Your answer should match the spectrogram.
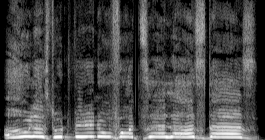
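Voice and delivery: high, loud protesting cry; pained shout. Acted. Rainer under the whip, high loud pained shout. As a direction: yell at her to stop. Whipped, crying out.

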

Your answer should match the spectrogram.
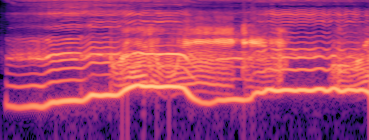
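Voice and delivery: long, high, drawn-out wail; mock crying wail. Dad recalls crying at a movie song, high mock wail. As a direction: stretch it into a high mock sob. I started to cry.

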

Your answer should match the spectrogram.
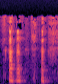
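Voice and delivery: short, irritated laugh through the nose; spiteful laugh. A narrator's reading. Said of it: "کی با حرص خندید".

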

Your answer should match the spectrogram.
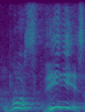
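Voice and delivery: high-pitched startled question; surprised questioning. Acted. Acting the date seeing the caravan.

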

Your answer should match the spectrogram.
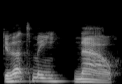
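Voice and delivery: loud parade-ground snap; snapped command. A narrator's reading. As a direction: snap out the order. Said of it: "his voice had a snap to it".

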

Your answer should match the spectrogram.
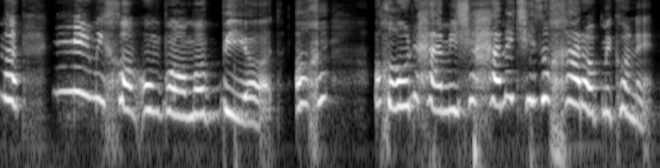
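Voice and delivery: high, whiny fake crying with yelps; fake sobbing. A narrator's reading. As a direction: sob theatrically to get his way.

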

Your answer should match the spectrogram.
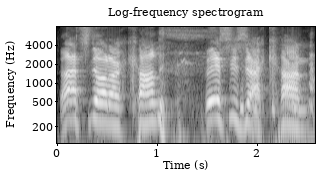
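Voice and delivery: loud, slow, high Aussie parody, laughing; mock Australian accent. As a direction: ham up an Australian catchphrase with big emphasis. Parodying Australian film line, laughing.

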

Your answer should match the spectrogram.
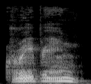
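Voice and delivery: loud, put-on witch voice; commanding witch. A narrator's reading. Witch ordering Gretel into the oven, loud and commanding. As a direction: bellow the order as the wicked witch.

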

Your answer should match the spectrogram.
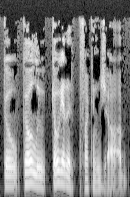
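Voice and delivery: loud, angry outburst at lazy drivers; furious shout at the taxi drivers; angry rant. Real, not acted. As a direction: yell it like you are fed up with them.

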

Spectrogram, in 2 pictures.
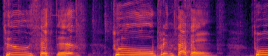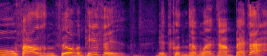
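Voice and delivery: loud, high, slow crowing; gloating villain. A narrator's reading. Maudmont counting the expected riches, loud gloating delight. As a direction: savour each item, loudly and drawn out.

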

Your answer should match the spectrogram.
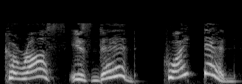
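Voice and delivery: dead stressed firmly, slow; emphatic kender. A narrator's reading. Tass insisting to Armin that Karas is dead, emphatic. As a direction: lean on dead each time. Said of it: "He laid emphasis on that".

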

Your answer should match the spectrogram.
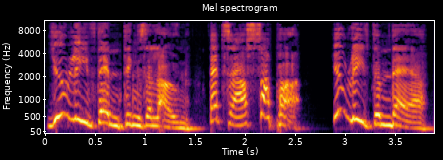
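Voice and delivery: high, loud indignant yell. A narrator's reading. Woman yelling at boy taking her supper, angry yell. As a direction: shout at him to back off. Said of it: "Missus Stick yelled at him".

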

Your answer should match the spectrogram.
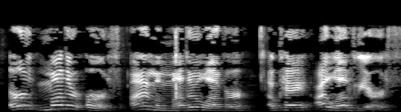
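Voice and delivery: ordinary talk

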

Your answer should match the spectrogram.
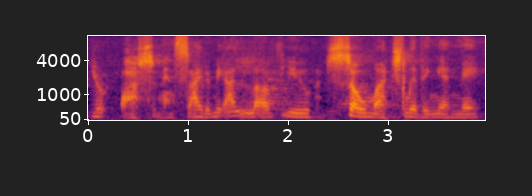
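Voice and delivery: prayer sinking to a soft hush; private prayer. Shown as a demonstration. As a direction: talk to God like a close friend. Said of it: "I'll be driving and just talk like that".

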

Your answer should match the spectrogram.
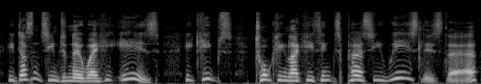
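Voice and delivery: Harry reporting to Dumbledore; anxious boy. Acted. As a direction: tell it fast and worried.

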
